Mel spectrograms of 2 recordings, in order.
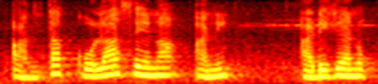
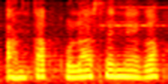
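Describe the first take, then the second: First: Slower, pressing repeat of the question; insisting, repeating. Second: Said in the usual way. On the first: A narrator's reading. Vinayakarao to the cart driver, repeating his question insistently. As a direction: ask it again, slowly and firmly, waiting for an answer. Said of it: "రెట్టించి అడిగాడు Vinayaka Rao". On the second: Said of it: "అడిగాడు ఓరగా చూస్తూ".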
